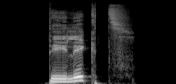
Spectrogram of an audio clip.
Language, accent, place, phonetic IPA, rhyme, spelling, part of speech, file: German, Germany, Berlin, [deˈlɪkt͡s], -ɪkt͡s, Delikts, noun, De-Delikts.ogg
- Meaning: genitive singular of Delikt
